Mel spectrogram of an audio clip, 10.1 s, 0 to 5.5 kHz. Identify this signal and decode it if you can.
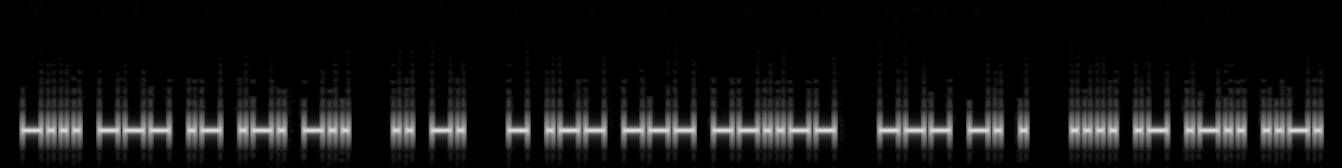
Morse code, heard as a keyed tone, about 25 wpm, 600 Hz. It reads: BOARD IN TWO, ONE HALF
